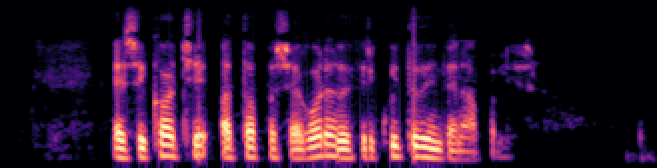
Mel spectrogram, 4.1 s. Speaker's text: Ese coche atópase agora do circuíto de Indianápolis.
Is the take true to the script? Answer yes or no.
yes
